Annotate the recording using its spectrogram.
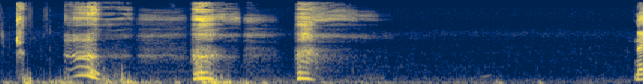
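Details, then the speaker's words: A cough held back in class: three strained, voiced bursts with a squeaky, wavering pitch, a suppressed cough. "if you're in class, just cough it out. Don't do what I did."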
